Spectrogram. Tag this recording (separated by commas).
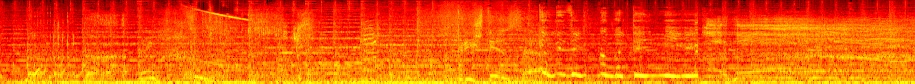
Music, Speech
